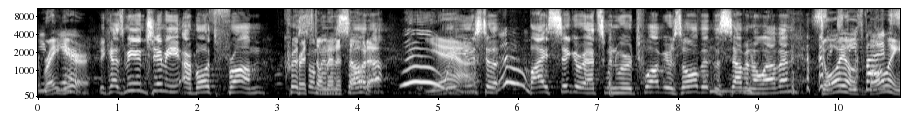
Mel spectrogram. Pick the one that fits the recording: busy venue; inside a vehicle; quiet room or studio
busy venue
